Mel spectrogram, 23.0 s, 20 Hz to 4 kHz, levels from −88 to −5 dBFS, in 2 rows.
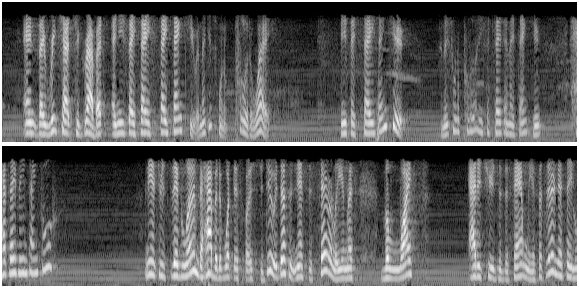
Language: English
